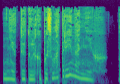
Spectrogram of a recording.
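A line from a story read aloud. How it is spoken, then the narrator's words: Indignant hiss. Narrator (Russian): возмущенно прошипела Алиса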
